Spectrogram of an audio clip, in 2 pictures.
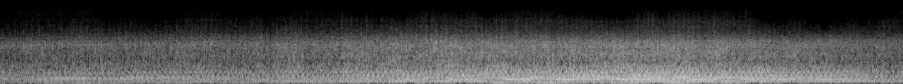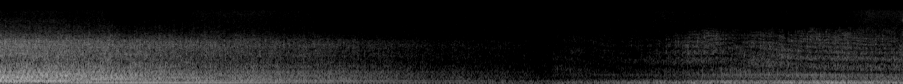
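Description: A propeller aircraft engine drones steadily for a radio theatre takeoff effect, swelling louder to a peak mid-clip, then fading away and dipping before the noise returns faintly.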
